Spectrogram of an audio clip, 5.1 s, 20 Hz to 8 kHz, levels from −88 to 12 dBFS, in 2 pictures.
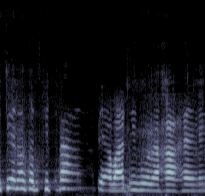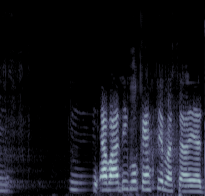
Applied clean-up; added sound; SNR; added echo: neural mask model DeepFilterNet 3.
